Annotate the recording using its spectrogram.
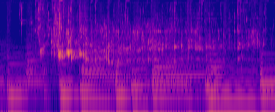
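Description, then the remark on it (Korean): Wine from a freshly uncorked bottle pours steadily into a wine glass at a winery in Napa Valley, California, a gentle trickling splash lasting a few seconds, heard over soft background music with low sustained notes. “와인병에 코르크 마개를 따고 와인잔에 따릅니다.”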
